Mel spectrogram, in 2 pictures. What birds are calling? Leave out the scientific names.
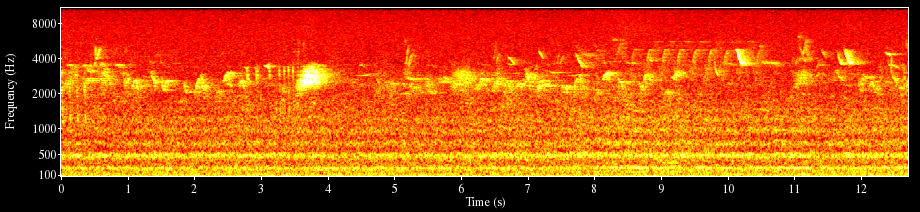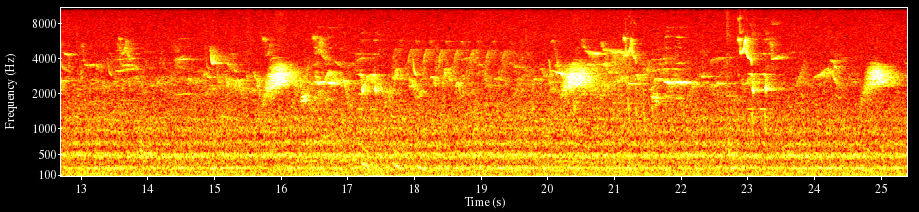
Apapane, Red-billed Leiothrix, Hawaii Amakihi, Warbling White-eye, Iiwi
